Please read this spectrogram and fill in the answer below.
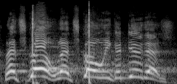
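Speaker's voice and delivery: loud, high pep-talk shout; big cheering call to go for it; rallying cry. Retold or imitated. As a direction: fire up the crowd to charge the mountain. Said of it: "I'll say".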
